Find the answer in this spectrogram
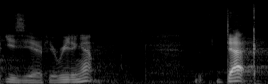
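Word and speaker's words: deque: if you're reading it deck which is i think how you pronounce it but it's a double-ended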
